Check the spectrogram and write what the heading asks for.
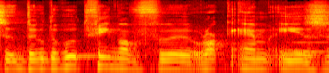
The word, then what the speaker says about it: ROCm: they are teasing the they call it Rock m M yeah Rock M it's how it's pronounced it's not welcome or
